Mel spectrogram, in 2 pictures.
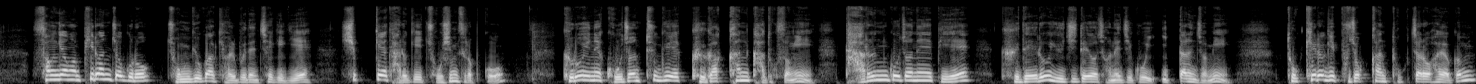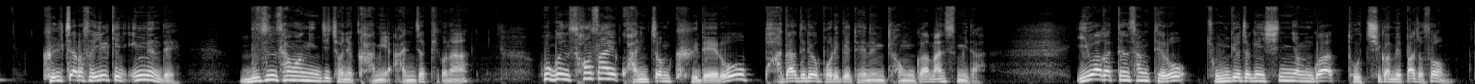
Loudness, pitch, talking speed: -14 LUFS, 155 Hz, 305 characters per minute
